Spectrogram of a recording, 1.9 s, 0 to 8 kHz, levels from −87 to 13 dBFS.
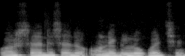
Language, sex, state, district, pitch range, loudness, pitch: Bengali, male, West Bengal, Jhargram, 145-165 Hz, -17 LUFS, 150 Hz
